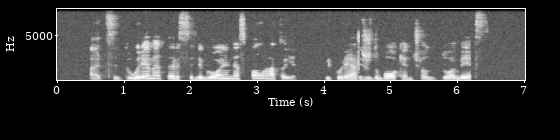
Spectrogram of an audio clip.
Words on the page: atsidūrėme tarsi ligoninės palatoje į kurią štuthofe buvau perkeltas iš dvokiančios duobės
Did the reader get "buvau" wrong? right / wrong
wrong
